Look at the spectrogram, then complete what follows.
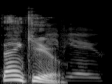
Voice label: US male thank you; lynne publishing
